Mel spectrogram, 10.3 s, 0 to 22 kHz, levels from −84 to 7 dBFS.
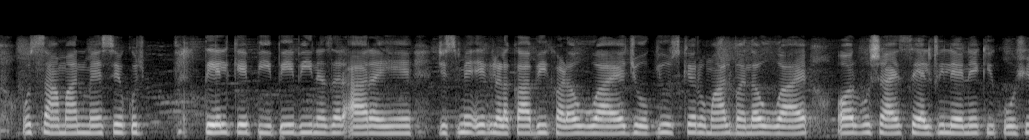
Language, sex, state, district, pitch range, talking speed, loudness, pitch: Hindi, female, Uttar Pradesh, Etah, 205-225 Hz, 205 wpm, -18 LUFS, 210 Hz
